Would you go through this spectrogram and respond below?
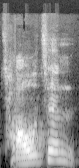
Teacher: It's almost like it's a silent L.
